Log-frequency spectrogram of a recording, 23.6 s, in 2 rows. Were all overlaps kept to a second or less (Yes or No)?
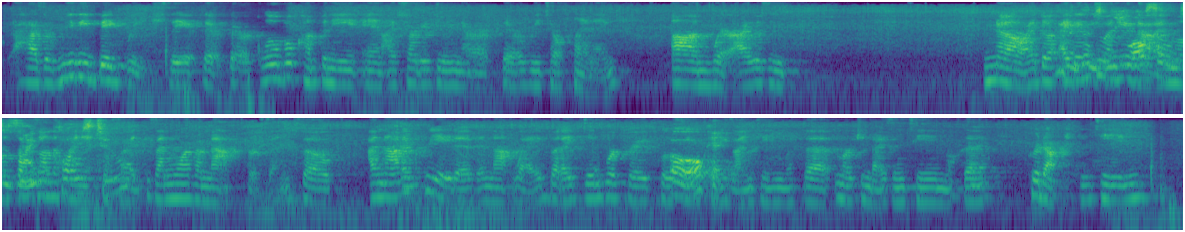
No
